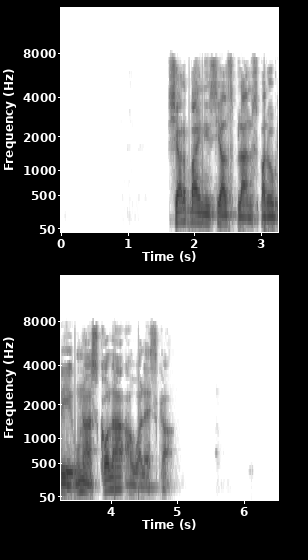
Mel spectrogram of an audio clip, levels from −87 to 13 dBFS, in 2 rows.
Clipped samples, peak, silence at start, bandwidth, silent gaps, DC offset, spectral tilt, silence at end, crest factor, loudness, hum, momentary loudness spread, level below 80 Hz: under 0.1%; -2 dBFS; 1.6 s; 8 kHz; none; under 0.1%; -4.5 dB/octave; 1.65 s; 18 dB; -18 LUFS; none; 10 LU; -52 dBFS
